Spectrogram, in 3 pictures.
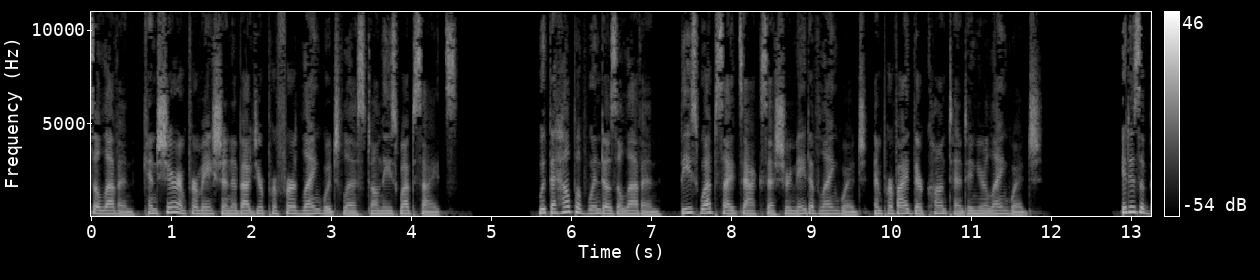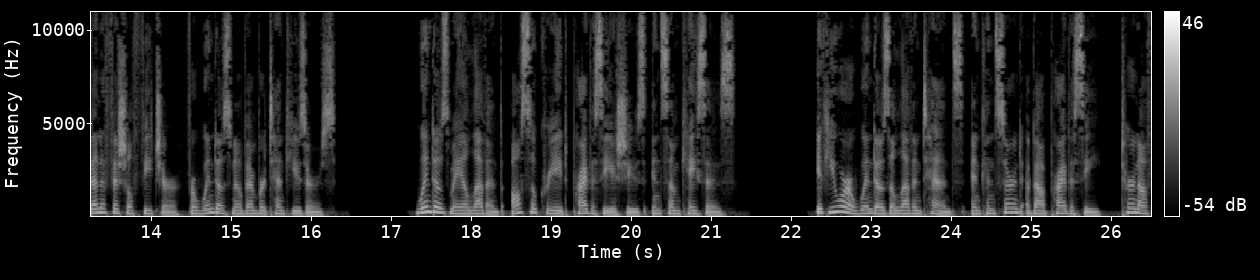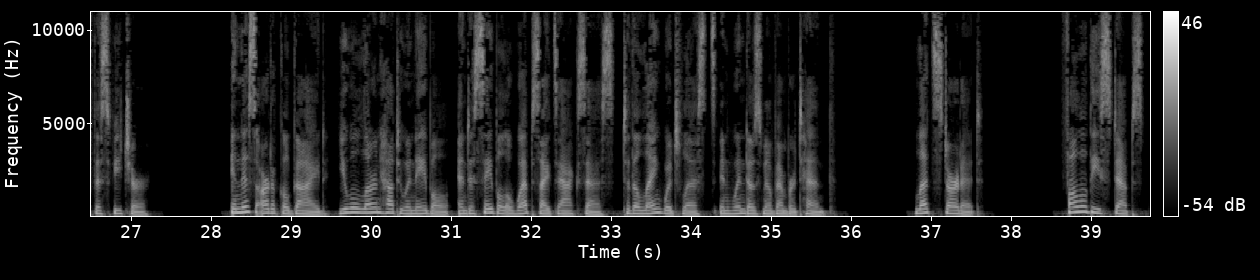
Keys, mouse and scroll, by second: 0.1 click, 0.2 scroll down 1, 5.2 scroll down 1, 9.0 click.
